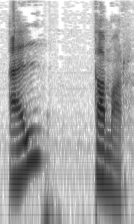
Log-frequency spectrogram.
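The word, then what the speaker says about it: القمر: let's first also alkmaar how do you pronounce this it's el kamar so el kamar service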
